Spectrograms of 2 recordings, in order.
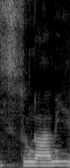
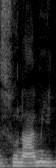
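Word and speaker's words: tsunami: cyclone बोलता है और सुनामी को इंग्लिश में टी सुनामी नहीं पढ़ा जाता सुनामी टी आगे साइलेंट रहता है तो महासागर में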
